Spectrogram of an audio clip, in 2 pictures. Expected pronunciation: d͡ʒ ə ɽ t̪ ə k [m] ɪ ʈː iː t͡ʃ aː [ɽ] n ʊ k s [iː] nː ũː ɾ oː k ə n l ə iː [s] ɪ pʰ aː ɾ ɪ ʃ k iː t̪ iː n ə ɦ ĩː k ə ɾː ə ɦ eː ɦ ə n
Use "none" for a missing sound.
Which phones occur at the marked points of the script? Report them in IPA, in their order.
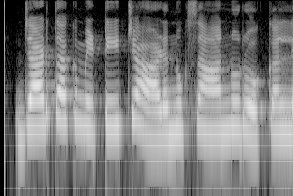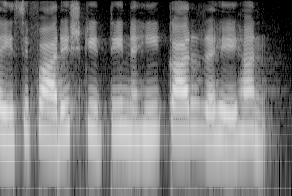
m, ɽ, aː, s

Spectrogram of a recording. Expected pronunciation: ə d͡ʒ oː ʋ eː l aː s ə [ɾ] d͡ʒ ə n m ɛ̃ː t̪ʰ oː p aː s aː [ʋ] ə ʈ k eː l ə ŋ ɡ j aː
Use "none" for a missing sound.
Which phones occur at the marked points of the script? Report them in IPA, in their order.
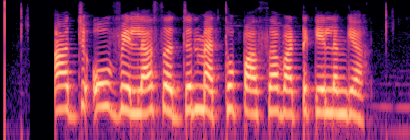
ɾ, ʋ

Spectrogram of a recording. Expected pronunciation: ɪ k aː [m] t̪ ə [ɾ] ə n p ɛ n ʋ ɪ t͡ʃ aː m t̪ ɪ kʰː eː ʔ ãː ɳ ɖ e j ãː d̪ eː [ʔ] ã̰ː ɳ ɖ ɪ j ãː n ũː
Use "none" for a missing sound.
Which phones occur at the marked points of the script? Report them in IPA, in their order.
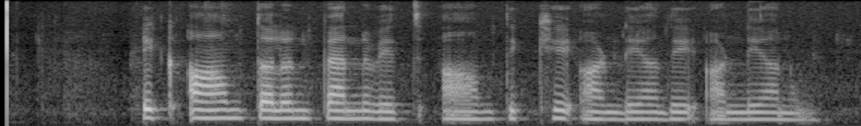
m, l, ʔ

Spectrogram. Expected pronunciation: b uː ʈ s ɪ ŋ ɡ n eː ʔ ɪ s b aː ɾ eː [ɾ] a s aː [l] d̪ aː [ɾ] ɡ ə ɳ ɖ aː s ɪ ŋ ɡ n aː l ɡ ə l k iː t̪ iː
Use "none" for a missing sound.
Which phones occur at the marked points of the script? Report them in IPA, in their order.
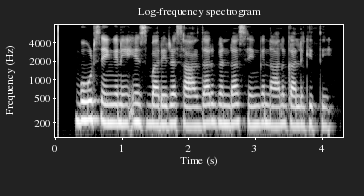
ɾ, l, ɾ

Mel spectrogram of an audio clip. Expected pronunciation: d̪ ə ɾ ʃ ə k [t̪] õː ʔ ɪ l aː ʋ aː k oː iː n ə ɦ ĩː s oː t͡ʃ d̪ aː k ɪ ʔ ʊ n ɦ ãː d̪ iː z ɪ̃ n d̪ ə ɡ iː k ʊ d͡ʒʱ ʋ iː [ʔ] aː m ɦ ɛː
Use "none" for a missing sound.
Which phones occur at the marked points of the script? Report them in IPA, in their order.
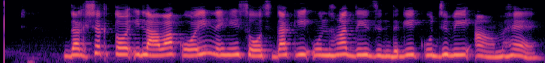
t̪, ʔ

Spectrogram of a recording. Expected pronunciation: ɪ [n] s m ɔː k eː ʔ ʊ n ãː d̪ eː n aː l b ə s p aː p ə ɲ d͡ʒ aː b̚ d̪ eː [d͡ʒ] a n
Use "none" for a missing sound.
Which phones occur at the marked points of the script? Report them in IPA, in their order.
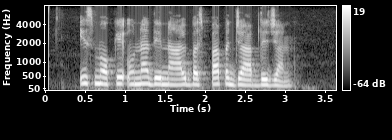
none, d͡ʒ

